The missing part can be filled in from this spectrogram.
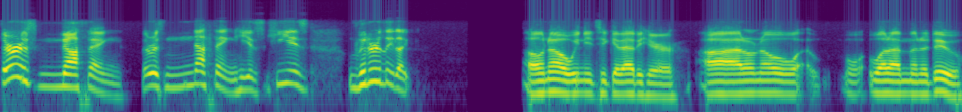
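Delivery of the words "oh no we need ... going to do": mocking wooden, badly acted delivery, lower. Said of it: "it's that level".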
